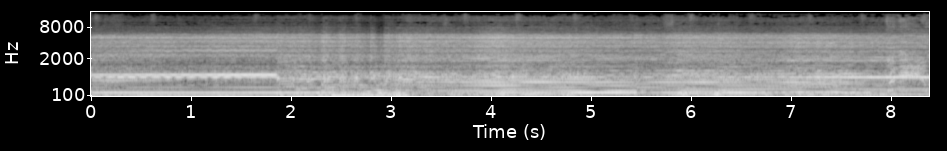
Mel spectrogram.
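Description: A heavy metal band playing live, with distorted electric guitars to the fore; a high note is held for about the first two seconds before the notes start changing.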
